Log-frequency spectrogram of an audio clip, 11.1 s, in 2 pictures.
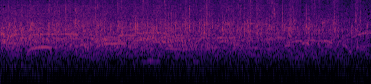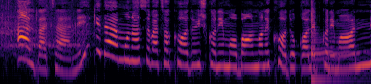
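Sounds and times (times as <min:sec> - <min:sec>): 
crowd applause: 0:00.0 - 0:06.9
speech: 0:06.0 - 0:11.1.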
